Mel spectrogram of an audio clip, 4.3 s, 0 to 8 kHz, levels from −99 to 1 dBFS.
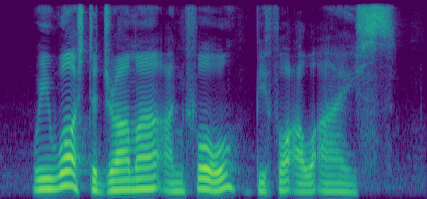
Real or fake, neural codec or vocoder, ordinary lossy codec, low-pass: real; none; none; 7.2 kHz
